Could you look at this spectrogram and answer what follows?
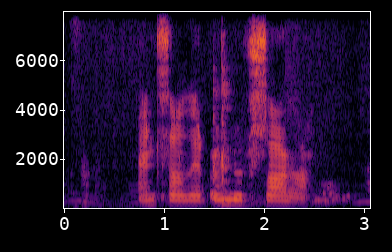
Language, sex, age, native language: Icelandic, other, 18-19, Icelandic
